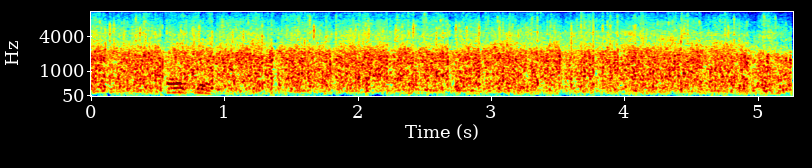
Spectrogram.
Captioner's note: applause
